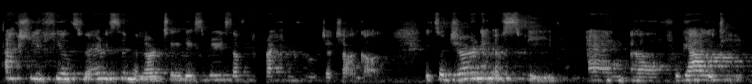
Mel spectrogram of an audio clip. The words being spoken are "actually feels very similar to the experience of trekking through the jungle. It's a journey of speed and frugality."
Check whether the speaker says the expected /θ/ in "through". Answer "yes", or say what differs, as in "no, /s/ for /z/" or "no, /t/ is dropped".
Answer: no, /f/ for /θ/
